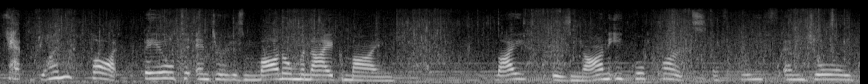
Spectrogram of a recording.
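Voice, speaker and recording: A woman playing a thoughtful sailor who narrates a doomed whaling voyage in measured, literary storytelling. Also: on the high side, music in the background. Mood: grave. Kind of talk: scripted dramatic narration.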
